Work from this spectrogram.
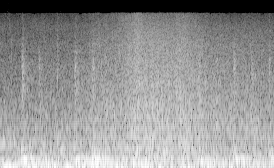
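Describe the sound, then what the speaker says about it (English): Storm waves surge and crash around a ship at sea, a steady, dense roar of surf and wind buffeting with no voices. "waves crashed over the ship."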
